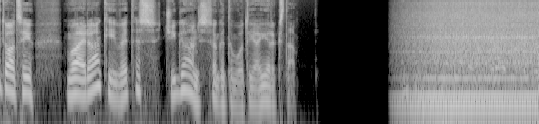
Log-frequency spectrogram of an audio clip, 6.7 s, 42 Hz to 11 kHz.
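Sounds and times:
speech: 0:00.0 - 0:03.8
queue of idling diesel truck engines at a border checkpoint: 0:05.0 - 0:06.7.

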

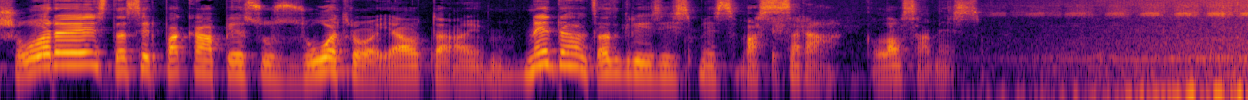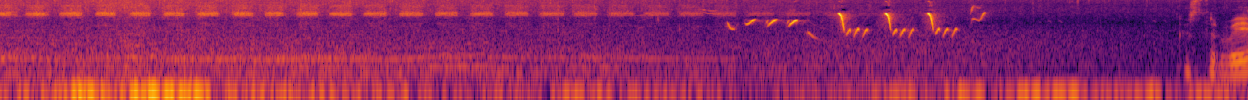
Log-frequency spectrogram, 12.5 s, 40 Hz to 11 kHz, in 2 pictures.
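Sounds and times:
speech: 0:00.0 - 0:06.5, 0:12.3 - 0:12.4
low steady insect buzz: 0:04.6 - 0:12.4
rapid even high chirping: 0:04.8 - 0:12.2
bright bird calls: 0:04.8 - 0:12.4.

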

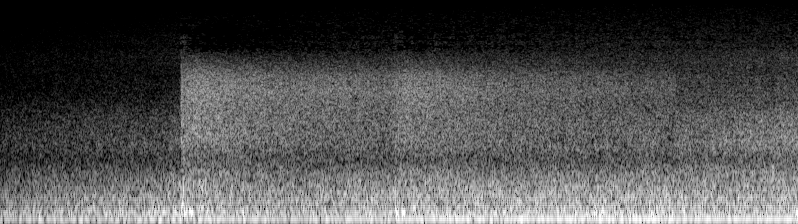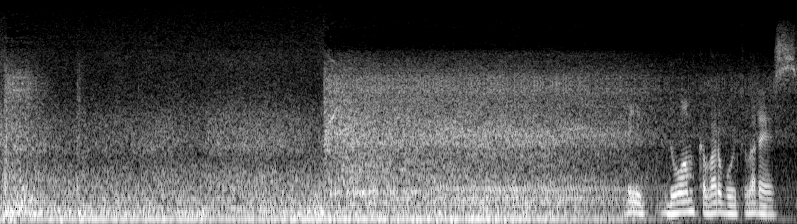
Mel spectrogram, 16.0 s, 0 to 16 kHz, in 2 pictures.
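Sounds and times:
low rumble on Venus: 0:00.0 - 0:15.9
steady hiss from a lander's microphone on Venus: 0:00.0 - 0:15.9
speech: 0:14.7 - 0:15.9.

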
